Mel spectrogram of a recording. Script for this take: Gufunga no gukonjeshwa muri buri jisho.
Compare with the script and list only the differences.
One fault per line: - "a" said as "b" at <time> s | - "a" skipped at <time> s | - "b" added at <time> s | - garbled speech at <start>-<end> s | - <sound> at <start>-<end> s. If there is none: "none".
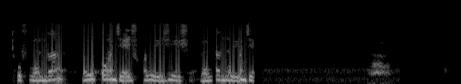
- "muri" skipped at 1.4 s
- garbled speech at 2.0-2.6 s
- bark at 3.7-3.9 s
